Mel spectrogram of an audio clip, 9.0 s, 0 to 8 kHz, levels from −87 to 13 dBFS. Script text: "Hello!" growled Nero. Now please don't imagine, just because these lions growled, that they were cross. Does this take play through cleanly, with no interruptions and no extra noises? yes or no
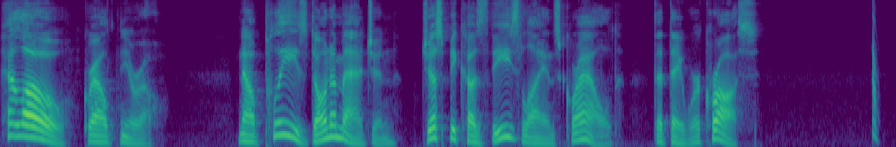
no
